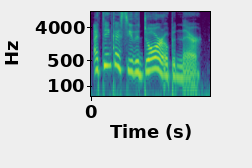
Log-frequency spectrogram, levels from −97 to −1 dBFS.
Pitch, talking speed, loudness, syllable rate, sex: 260 Hz, 300 wpm, -17 LUFS, 7.0 syllables/s, female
